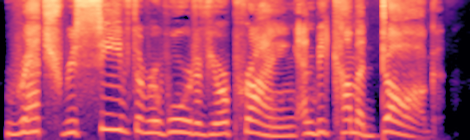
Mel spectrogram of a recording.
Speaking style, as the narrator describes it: she cried madly

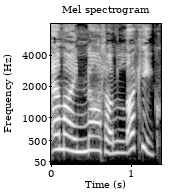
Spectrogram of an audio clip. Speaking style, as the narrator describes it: cried the poor princess

